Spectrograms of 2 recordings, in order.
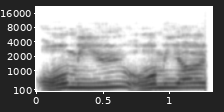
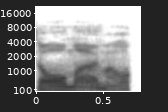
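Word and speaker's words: Ormeau: Is that Ormeo? How do you say this? Call it what you want. It's Ormo.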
